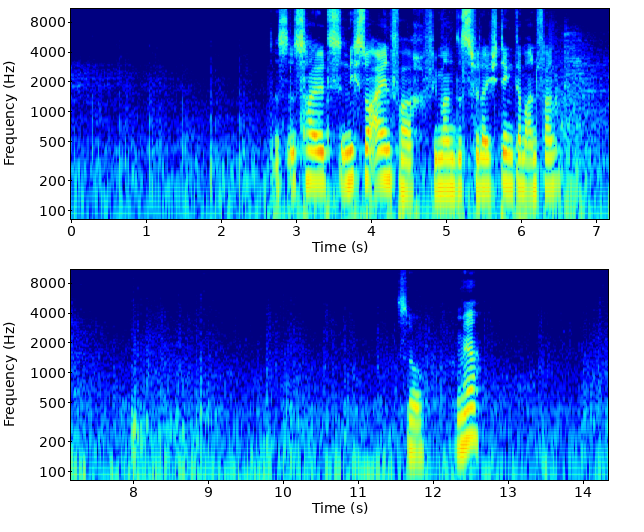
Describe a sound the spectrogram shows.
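Armoured footsteps clank on stone steps.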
